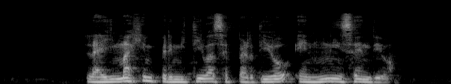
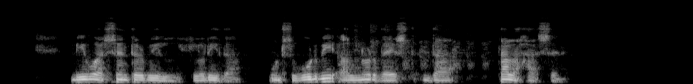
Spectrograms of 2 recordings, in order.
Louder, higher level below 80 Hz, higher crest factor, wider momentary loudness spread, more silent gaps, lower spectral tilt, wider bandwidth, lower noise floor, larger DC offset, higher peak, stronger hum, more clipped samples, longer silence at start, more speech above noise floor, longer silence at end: about the same, -24 LUFS vs -22 LUFS; first, -54 dBFS vs -64 dBFS; about the same, 18 dB vs 18 dB; second, 8 LU vs 13 LU; neither; about the same, -6 dB/octave vs -7 dB/octave; first, 11.5 kHz vs 7.4 kHz; second, -73 dBFS vs under -90 dBFS; neither; about the same, -6 dBFS vs -6 dBFS; neither; neither; first, 0.85 s vs 0.7 s; second, 49 dB vs over 69 dB; second, 0.6 s vs 1.3 s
